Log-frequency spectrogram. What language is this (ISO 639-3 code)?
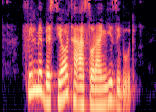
fas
